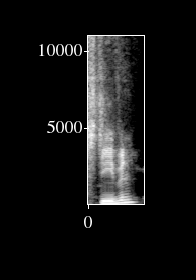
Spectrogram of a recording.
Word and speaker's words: Shtepin: Watch his name be pronounced Steven. It was.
